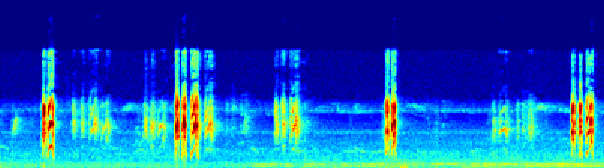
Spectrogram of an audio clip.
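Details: Little spiderhunter chatter used to lure birds: brief, shrill chip clusters every second or two. Softer, lower ticking notes and a faint wavering tone fill the gaps.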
